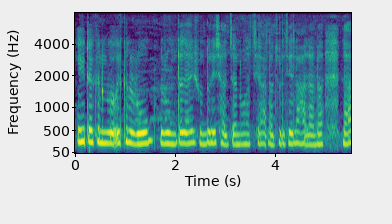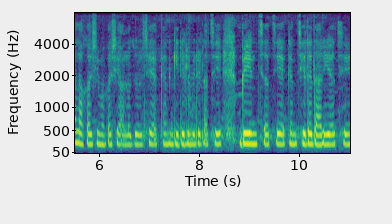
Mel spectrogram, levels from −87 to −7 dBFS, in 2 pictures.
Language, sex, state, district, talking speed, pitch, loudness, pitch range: Bengali, female, West Bengal, North 24 Parganas, 170 wpm, 225 Hz, -16 LUFS, 215-235 Hz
